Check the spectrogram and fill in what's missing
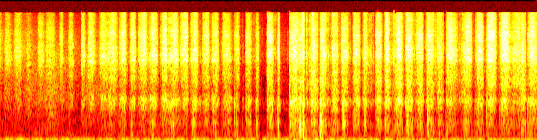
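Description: Fingertips rapidly rub and scratch along the length of an empty, hollow brown cardboard toilet paper tube held right at the microphone. The result is a close, dry, continuous run of quick scratchy strokes with a bright papery hiss and light hollow thumps beneath.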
